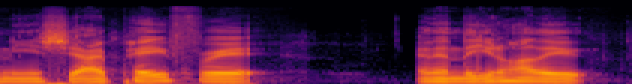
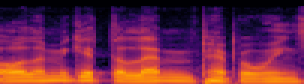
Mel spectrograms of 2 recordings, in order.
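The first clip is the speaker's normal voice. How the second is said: ordinary talk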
